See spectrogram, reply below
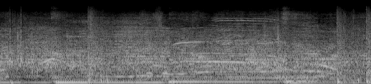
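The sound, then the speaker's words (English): Fireworks crackle and bang over music with a steady, shifting bass line, while whistling rockets glide upward and a crowd cheers and whoops throughout, at a US Independence Day party in Texas. “Fireworks and music highlighting a party in Texas.”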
